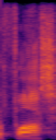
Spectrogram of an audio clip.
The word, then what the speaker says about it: Phos: And Fos is spelled P-H-O-S, Fos Hilaron.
